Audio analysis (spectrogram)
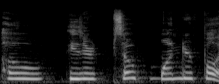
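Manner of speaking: high, slow, sugary fake gratitude; mock a crunchy mom's forced delight. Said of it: "And she's like".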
